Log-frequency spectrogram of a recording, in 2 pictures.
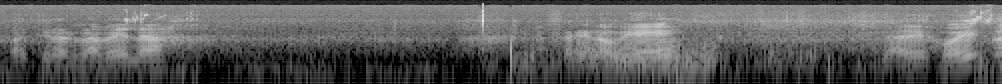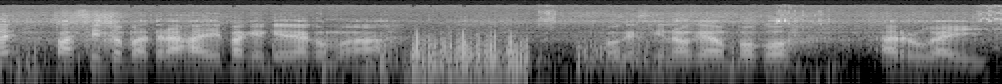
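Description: A man's voice: on the high side, brisk, pauses often. A man with a Spain Spanish accent instructing informally and hands-on outdoors, with wind on the microphone. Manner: hands-on, explains while exerting himself, with sound effects. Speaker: paragliding instructor. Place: open windy hilltop outdoors.

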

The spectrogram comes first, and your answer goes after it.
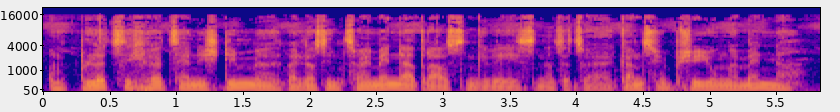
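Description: A middle-aged man giving a devotional talk from a retreat, telling a story and addressing listeners as dear ones, sometimes dropping to a hushed near-whisper, recorded as a phone voice message. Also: on the low side, normal speed, breathy edge, no room sound. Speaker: spiritual teacher. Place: retreat in Tuscany.

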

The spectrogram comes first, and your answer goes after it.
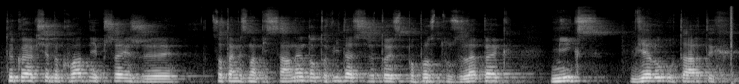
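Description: A middle-aged man presenting at a conference, speaking into a handheld mic with plenty of fillers and self-corrections. His voice sits a little high but sounds mellow and dark. The hall gives it a roomy echo. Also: fairly even intonation, moderate pace. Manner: hesitant, many fillers and restarts, addresses the audience. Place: conference hall with seated audience. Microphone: handheld microphone.

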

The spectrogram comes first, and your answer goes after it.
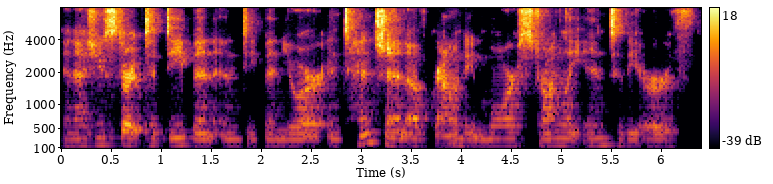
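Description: A middle-aged woman calmly guiding a grounding meditation in a soothing, unhurried voice with long pauses, over a video call. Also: very deep voice, gravelly. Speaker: meditation guide. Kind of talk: calm guided grounding meditation. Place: indoor room with plain wall, on a video call. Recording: roomy, echoey video call audio.

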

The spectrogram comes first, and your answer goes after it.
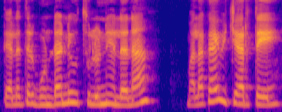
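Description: A woman's voice: on the high side, brisk, lightly acted. A woman voicing a haughty, scheming young woman who taunts and dismisses others. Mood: scornful.

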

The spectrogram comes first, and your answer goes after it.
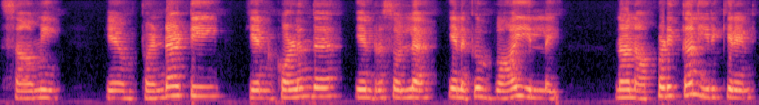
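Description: A woman's voice: a little high, steady tone, slow, pauses often. Woman reading as a guilt-stricken beggar man. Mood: remorseful. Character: remorseful poor male beggar, sobbing and guilty.

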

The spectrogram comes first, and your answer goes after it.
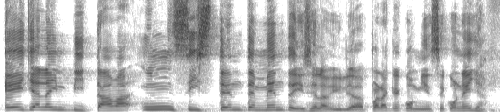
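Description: A man with a Paraguayan Spanish accent preaching a sermon as pastor at a church service, animated and questioning the congregation directly. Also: high voice, unhurried.

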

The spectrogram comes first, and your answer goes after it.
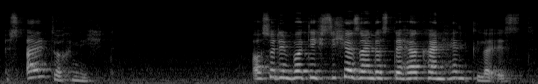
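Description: A woman's voice: sits high, big pitch swings, measured pace, echoey room. An actress playing a refined swindler who poses as a noblewoman, speaking in a genteel, discreet way.

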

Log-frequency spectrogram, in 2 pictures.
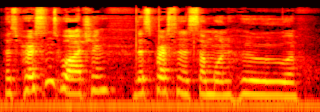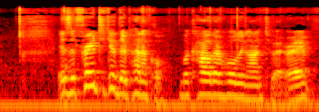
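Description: A woman's voice: mid-range voice, fairly quick, fairly bright tone, a little hiss or hum, low-quality recording. A woman giving a casual tarot reading, chatty and thinking aloud with fillers and little laughs. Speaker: tarot reader.

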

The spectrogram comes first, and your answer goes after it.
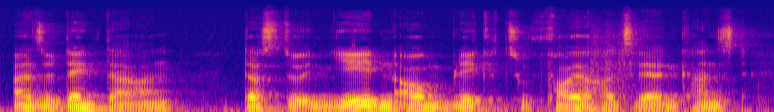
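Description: A man's voice: low-pitched, fairly even intonation, brisk, a little mellow, close to an everyday voice. A man playing a grumpy, short-tempered fisherman who scolds and threatens his fishing hook in a storybook reading. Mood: angry. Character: grumpy, hot-tempered adult male fisherman.

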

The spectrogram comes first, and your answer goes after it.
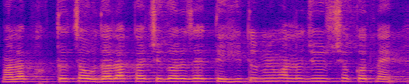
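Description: Lady doing an entitled young guy, whiny and insulting, flat delivery, kinda dark tone. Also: sits high, a little fast, natural voice. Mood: resentful. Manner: scornful, insulting, whining. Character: angry young man demanding money from parents. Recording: echoey room.

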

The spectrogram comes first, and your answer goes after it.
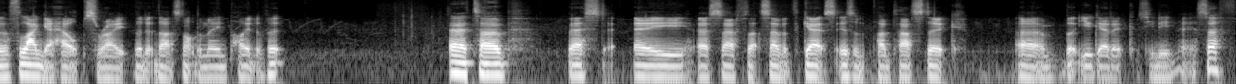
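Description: This game caster has a deep, slightly mellow voice with vocal fry, and it sounds nasal and congested because he's sick. Casting a strategy game match from home, he talks through the options in a casual, wry way.

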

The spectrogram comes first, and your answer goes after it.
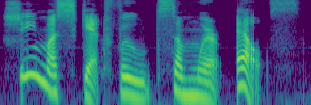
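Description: A woman's voice: fairly low pitch, huge pitch swings, slow pace, no room sound, clean studio sound, full character voice. A woman voicing spiteful, scornful sisters in a fairy tale reading. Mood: suspicious.

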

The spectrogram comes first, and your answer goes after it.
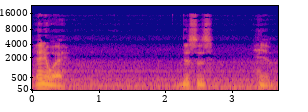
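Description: A middle-aged amateur comedian talks bluntly and casually from inside a parked vehicle, mixing a vlog with stand-up bits and profane asides. His voice is on the low side and very slow. A phone or camera held at arm's length picks him up distantly in the car, with faint noise.

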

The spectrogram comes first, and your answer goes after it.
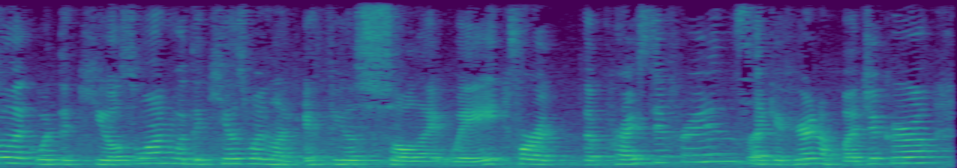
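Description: A woman talks her way through a skincare routine in a relaxed, chatty way. She leans on "like" and drops Spanish phrases into her English. The small bathroom gives her voice a noticeable echo, and there is a steady background noise. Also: on the high side. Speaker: vlogger. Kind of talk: casual skincare vlog chat. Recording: echoey room with background noise.

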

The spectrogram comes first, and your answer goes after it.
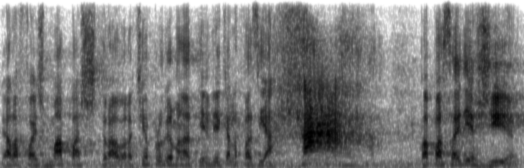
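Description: Brief: male Brazilian pastor from Rio, sermon storyteller, higher-pitched bright voice, long church reverb. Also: fast talker, noisy background. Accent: Brazilian Portuguese, Rio de Janeiro. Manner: lively storytelling, acts out dialogue, swings from loud to quiet. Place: church hall. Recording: echoey church hall, long reverb, faint ambience.

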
